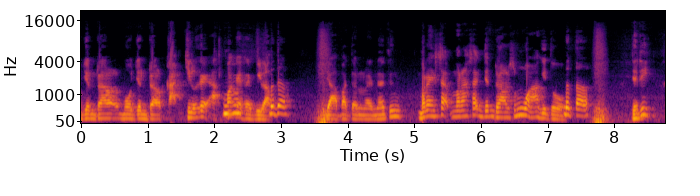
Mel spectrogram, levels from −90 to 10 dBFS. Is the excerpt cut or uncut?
cut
